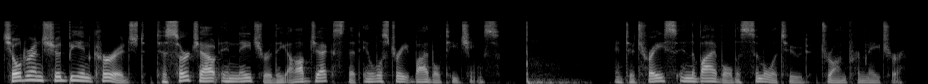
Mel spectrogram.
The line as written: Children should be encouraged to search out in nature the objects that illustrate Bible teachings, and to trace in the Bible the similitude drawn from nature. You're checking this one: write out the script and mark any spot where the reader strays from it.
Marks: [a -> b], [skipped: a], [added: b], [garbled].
Children should be encouraged to search out in nature the objects that illustrate Bible teachings, and to trace in the Bible the similitude drawn from nature.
